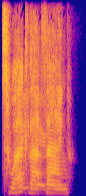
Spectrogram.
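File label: UK female, DJ Vocal; beanstalk audio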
